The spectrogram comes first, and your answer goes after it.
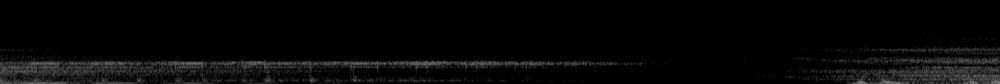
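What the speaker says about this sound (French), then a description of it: "Le pouls se stabilise." A heartbeat pulse sounds in the game Call of Duty: Infinite Warfare as low, muffled throbbing under a steady droning hum. The hum dips and fades midway, then returns with heavier thumps.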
